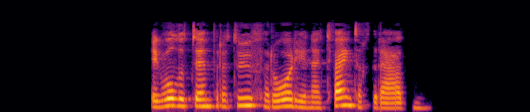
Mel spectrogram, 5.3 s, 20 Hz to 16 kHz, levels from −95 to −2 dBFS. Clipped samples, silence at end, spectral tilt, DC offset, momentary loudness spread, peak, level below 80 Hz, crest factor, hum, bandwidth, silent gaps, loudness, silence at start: under 0.1%; 1.05 s; -5.5 dB/octave; under 0.1%; 9 LU; -2 dBFS; -68 dBFS; 20 dB; none; 7.6 kHz; 4.07-4.12 s; -21 LUFS; 1.5 s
